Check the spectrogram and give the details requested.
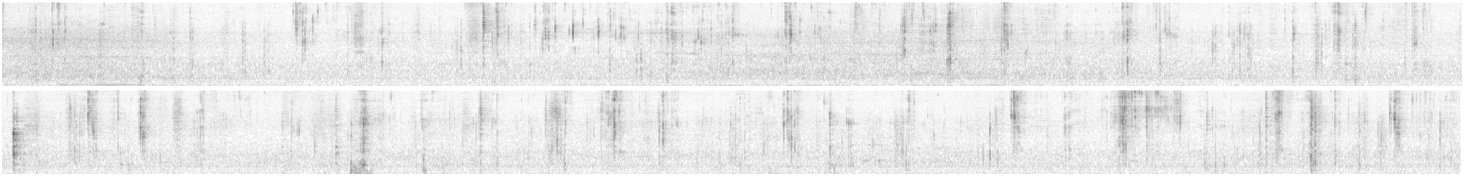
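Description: Close-up eating sounds of chicken curry eaten by hand: chewing and biting with crunching and many small sharp clicks as meat is pulled from the bone, over a faint steady hum. One louder knock comes about two-thirds of the way through.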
